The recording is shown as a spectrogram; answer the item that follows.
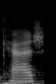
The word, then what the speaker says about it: cache: TV cash, you know, cash is is acceleration technique, right? So it's it's a it's a very technical term, but a key cash has the same pronunciation as cash.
